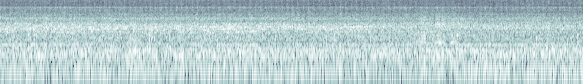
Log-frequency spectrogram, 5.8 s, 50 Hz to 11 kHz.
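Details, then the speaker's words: Toyota Wigo with check engine light and cylinder 2 injector circuit code: rough, uneven idle with a ragged stumble. Spark and a new plug were ruled out; cylinder 2 is dead because a cut injector wire stops fuel supply. "guys so positive putol nga yung wire an kung makita niyo putol nga yung isang wire niya kaya siya palyado hindi nagsusuply ng gasolina"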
